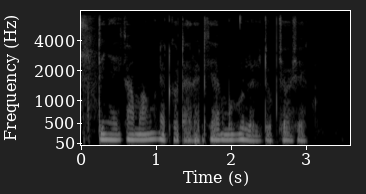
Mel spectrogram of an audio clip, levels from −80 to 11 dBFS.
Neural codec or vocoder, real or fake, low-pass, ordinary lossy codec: none; real; 7.2 kHz; none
